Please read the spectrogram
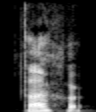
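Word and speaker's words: Tahoe: Как это такохи читается? Такое? – А не тахо? – Тахо? Может быть. Я у себя что-то вот, типа... А, тахоя, да, вот. Я все никак не загуглю, как оно правильно. Значит, тахо.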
